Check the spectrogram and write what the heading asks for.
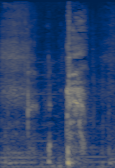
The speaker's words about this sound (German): Also nicht wundern, liebe Leute da draußen, wenn ich mal ein bisschen huste oder abrupt aufhöre zu sprechen.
